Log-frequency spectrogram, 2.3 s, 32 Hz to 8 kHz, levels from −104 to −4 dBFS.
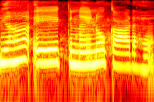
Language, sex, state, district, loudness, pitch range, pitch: Hindi, female, Bihar, Kishanganj, -12 LUFS, 235-270 Hz, 260 Hz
